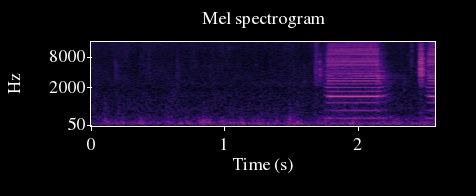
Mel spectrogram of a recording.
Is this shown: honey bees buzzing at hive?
no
